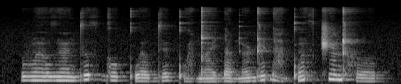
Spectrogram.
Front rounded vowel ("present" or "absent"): present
